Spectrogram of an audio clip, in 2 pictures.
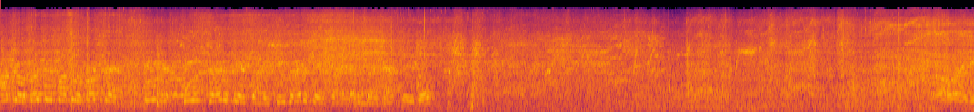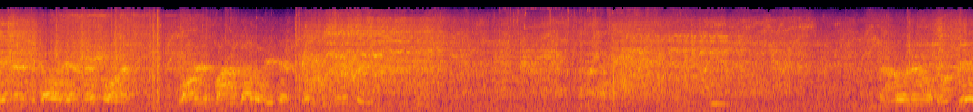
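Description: Small electric model cars whine loudly as they race, their pitch rising and falling quickly.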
